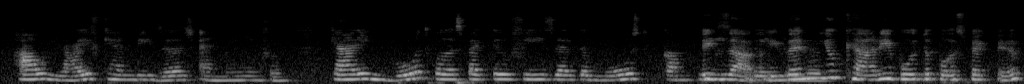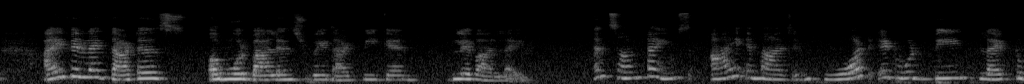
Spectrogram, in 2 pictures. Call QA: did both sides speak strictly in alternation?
No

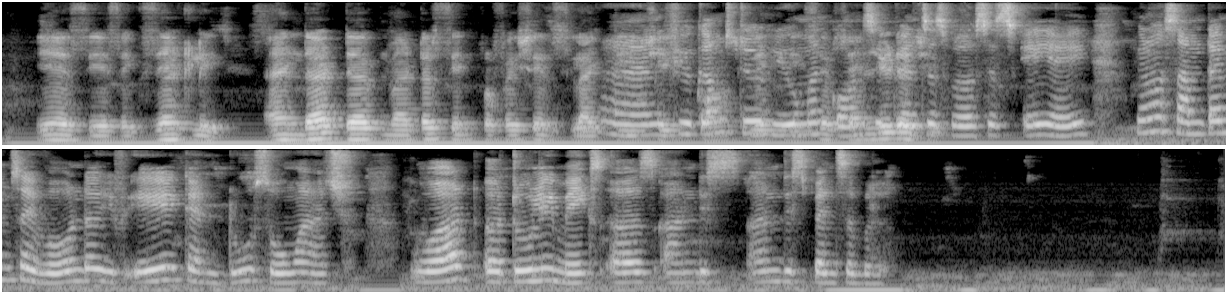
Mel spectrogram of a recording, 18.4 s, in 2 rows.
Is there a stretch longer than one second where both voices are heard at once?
Yes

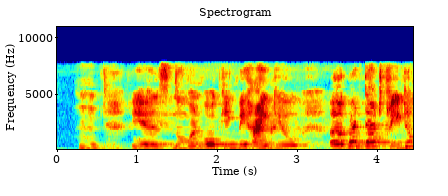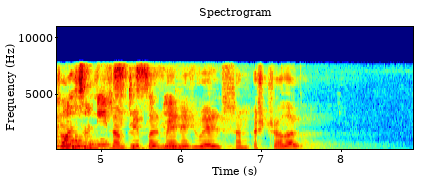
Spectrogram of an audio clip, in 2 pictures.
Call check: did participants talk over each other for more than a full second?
Yes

